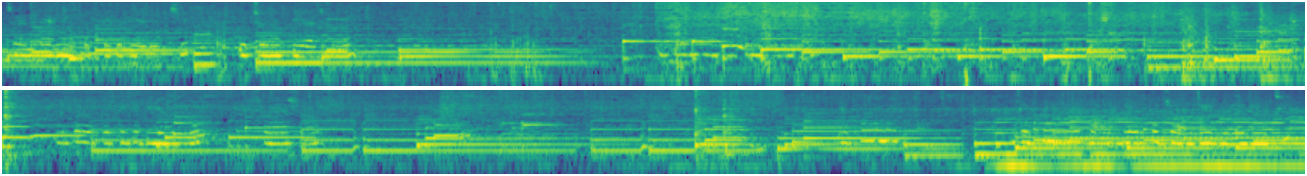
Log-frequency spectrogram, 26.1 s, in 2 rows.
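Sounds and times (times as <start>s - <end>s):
vegetables sizzling in hot oil: 0.0s - 26.0s
spatula scraping a pan: 6.5s - 13.2s.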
